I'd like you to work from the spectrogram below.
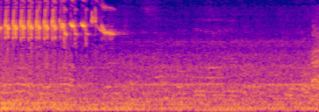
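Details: Grey-headed goldfinch giving a rapid run of about ten short, high chirping notes, evenly spaced over the first second, described as 'chir chir', followed by quiet background hiss.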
